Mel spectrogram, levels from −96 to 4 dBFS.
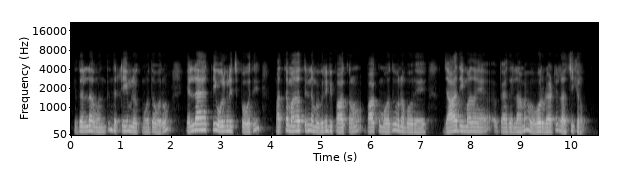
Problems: low volume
